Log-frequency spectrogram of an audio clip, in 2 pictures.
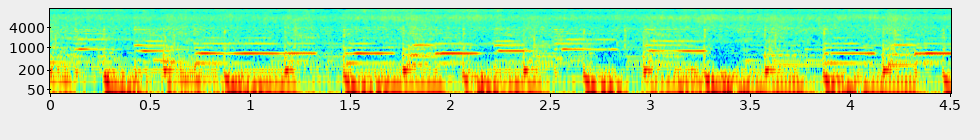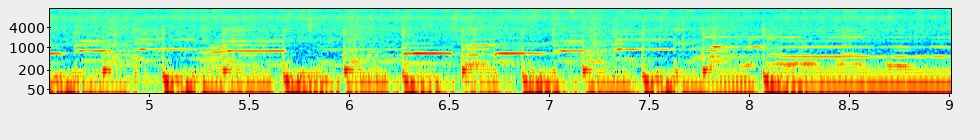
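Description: Marinated pork sizzles loudly as it cooks for home samgyupsal, a dense continuous frying crackle with background music playing over it.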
